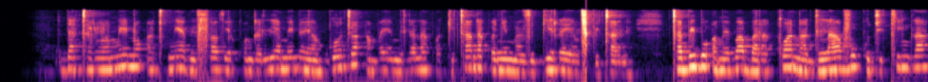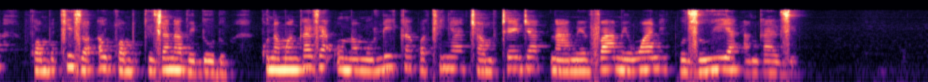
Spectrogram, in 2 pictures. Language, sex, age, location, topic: Swahili, female, 36-49, Nairobi, health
